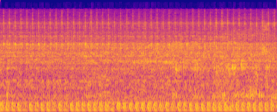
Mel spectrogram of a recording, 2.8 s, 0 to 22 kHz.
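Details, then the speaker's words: Old single-cylinder motorcycle said to idle smoothly when cold but run rough after 20–25 km, now hot: quick, even idle with steady ticking and no knocks or rattles, showing the oil pump is working well; normal idle. "bisa kalian tengok memang kalau dia langsam suaranya gini guys ya kalau pompa itu bekerja dengan baik jika sikit gini aja"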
